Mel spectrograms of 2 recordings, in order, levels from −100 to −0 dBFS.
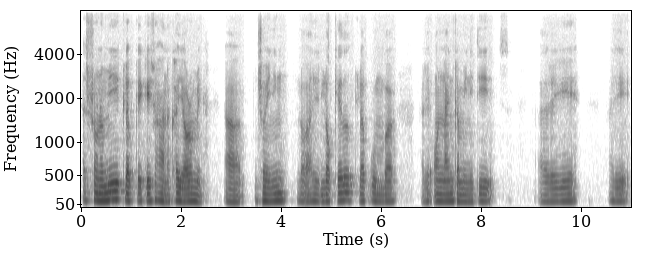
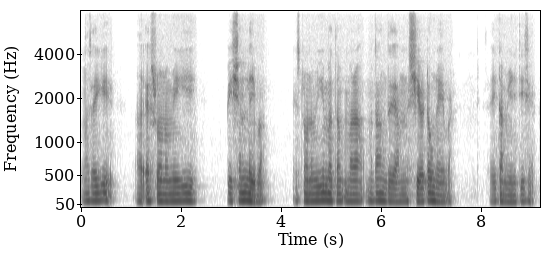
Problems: low volume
